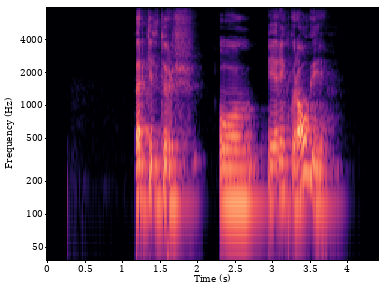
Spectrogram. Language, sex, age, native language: Icelandic, male, 20-29, Icelandic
